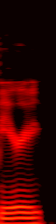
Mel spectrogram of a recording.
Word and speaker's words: Biery: That's spelled LUCAS, last name Biery, BIERY.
